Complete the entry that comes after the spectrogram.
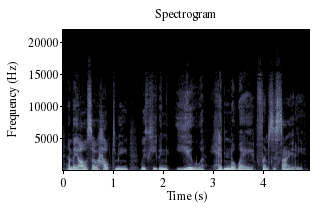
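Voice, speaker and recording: Vampire queen , played by a woman: haughty and sardonic, lowish creaky voice, condescending audio-drama delivery. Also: animated, unhurried, warm tone, dry recording, exaggerated voice. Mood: matter-of-fact, sly. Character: haughty, powerful vampire queen, teasing and world-weary. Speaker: voice actor in an audio roleplay. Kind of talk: ASMR audio drama acting.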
